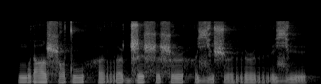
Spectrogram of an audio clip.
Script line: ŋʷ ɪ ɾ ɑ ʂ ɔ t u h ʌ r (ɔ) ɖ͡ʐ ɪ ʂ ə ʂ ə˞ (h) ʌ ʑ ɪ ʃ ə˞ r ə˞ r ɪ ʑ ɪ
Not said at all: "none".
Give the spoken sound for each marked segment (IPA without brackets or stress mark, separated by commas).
ʌ, h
